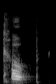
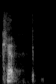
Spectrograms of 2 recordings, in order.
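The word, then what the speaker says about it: Koepp: to pronounce his name I for most of my years have said cope but it is kep and um it I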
